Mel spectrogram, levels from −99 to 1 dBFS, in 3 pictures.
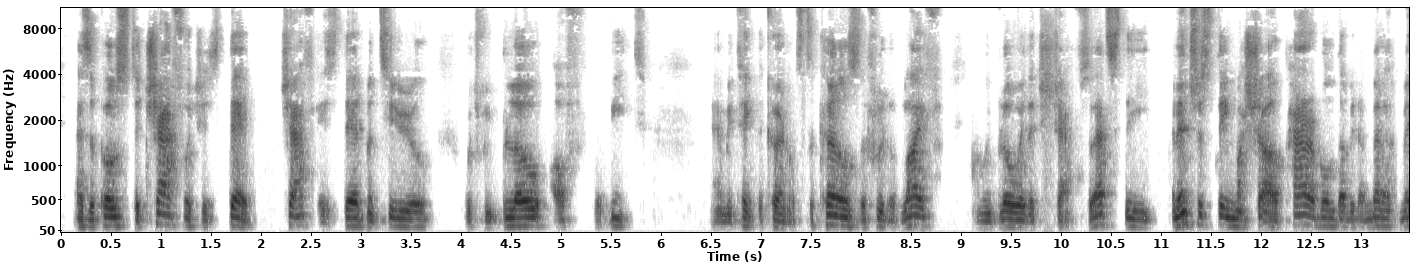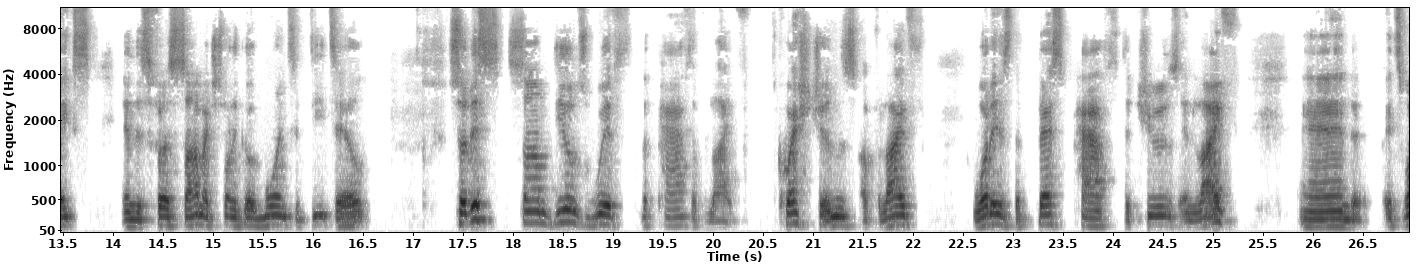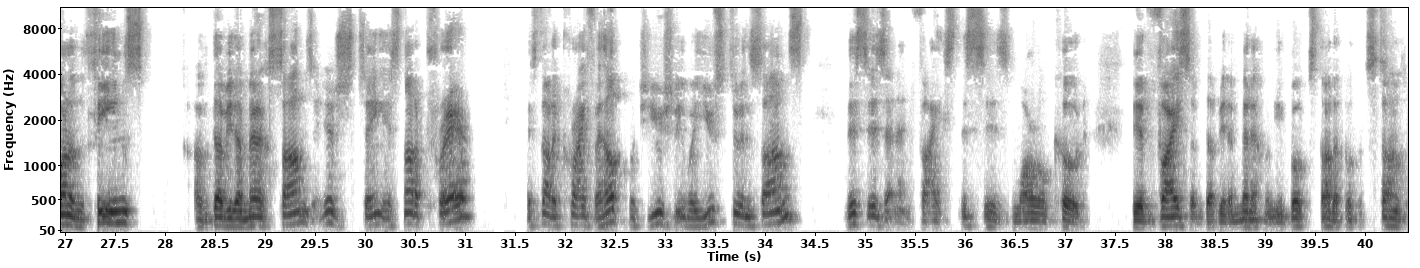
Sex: male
